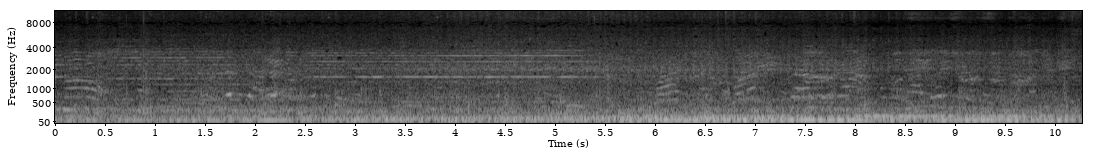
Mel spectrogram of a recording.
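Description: Children's voices and a song playing together over a heavy low rumble, which grows louder in the second half.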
